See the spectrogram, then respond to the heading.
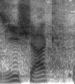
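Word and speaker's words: yishak (יצחק): It means yishak is how it's said in Hebrew.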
